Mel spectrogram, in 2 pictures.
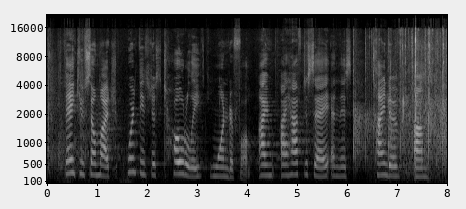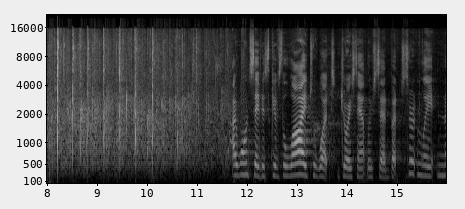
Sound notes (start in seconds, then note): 7.8 applause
